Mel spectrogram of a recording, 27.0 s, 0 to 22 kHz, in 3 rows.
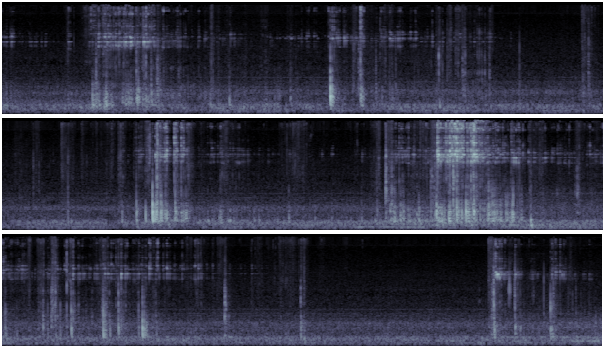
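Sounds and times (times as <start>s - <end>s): toys rattling in a box: 1.3s - 7.4s, 10.8s - 12.7s, 14.7s - 21.0s.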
